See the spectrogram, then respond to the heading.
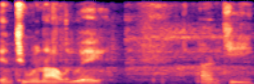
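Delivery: ordinary delivery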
